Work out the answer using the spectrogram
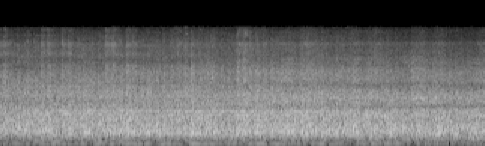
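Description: Kintetsu Minami-Osaka Line electric train running across the Yamato River railway bridge, a steady, even running noise without breaks.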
